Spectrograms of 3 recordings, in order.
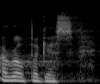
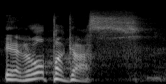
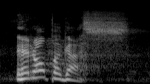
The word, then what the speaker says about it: Areopagus: So, I learned to say this word Areopagus when I was in Greece, and I'm going to teach you how to say it. because it's not Areopagus, it's Areopagus. Okay? Areopagus.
